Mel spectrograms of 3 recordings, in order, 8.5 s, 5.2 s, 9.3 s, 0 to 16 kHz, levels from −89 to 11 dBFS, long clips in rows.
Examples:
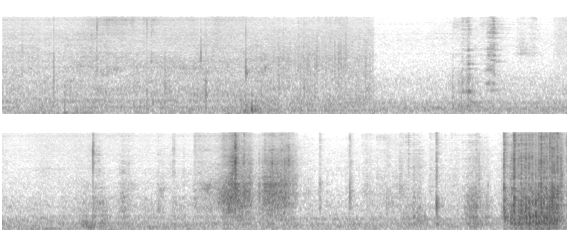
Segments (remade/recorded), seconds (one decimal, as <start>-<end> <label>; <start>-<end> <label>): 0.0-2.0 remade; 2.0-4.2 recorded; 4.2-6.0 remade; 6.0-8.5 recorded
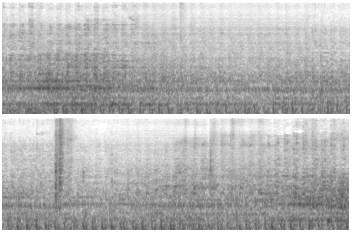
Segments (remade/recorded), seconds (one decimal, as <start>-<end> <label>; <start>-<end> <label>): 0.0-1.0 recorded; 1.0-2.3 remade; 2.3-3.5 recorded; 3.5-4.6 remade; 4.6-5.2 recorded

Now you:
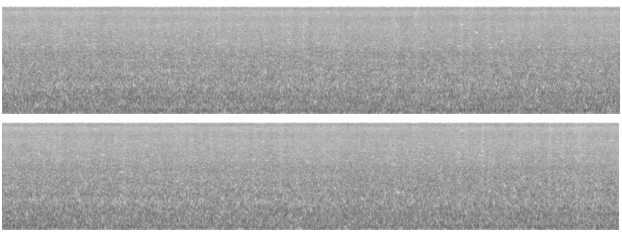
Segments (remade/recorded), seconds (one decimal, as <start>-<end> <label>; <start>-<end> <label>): 0.0-9.3 recorded

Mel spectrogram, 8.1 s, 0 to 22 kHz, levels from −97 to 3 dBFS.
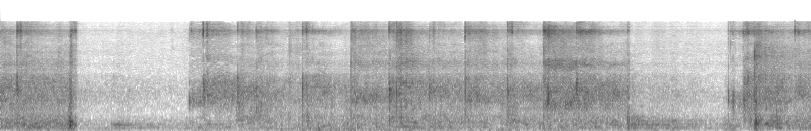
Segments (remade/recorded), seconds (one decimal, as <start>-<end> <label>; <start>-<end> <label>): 0.0-1.3 remade; 1.3-2.3 recorded; 2.3-8.1 remade

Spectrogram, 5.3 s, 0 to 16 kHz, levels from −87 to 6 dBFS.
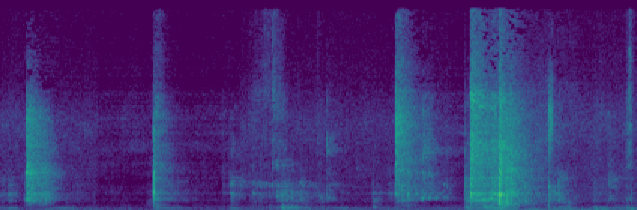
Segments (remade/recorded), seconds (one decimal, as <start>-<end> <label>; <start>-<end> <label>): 0.0-0.8 recorded; 0.8-2.0 remade; 2.0-3.7 recorded; 3.7-4.2 remade; 4.2-5.3 recorded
